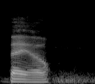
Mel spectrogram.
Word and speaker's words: Bayo: It's Bello Day. How about it? First of all, it's Bayo.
